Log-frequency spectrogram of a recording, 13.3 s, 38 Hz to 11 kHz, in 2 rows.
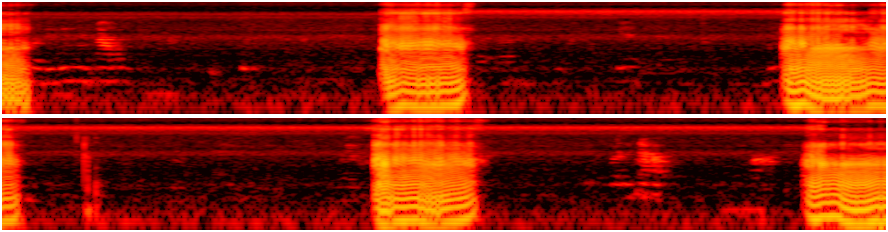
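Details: Dog snoring: loud, rattling snores on each breath in, about every three and a half seconds (roughly 17 a minute), with quiet pauses between.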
